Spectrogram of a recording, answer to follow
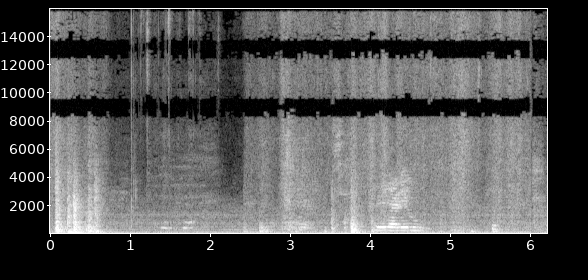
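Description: A few knocks and clatters of kitchen handling on a countertop, one at the start and another near the four-second mark, with a brief faint voice just after it.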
